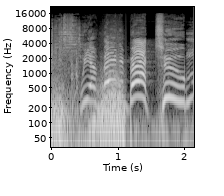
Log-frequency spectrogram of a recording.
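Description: A shattering crash sound effect from the end of a show intro, fading within the first second, with a man's voice calling out over it from about half a second in.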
